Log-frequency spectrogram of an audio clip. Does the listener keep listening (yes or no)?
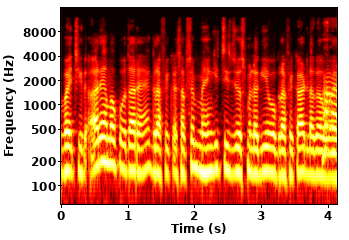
no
